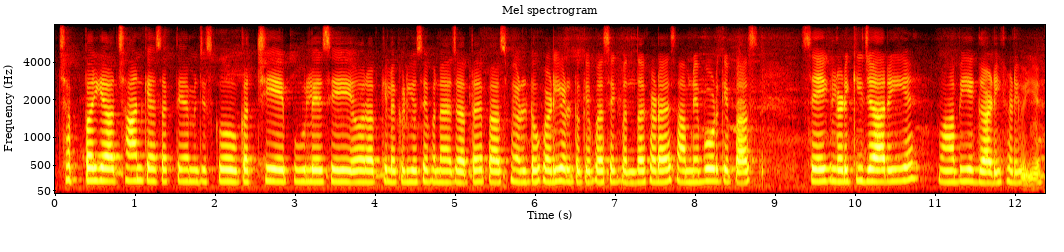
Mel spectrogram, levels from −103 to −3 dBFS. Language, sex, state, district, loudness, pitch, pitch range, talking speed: Hindi, female, Uttar Pradesh, Budaun, -20 LUFS, 210 Hz, 200-215 Hz, 225 wpm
